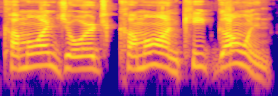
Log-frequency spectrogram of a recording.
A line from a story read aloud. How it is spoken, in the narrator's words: Ronnie yelled as loudly as he could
